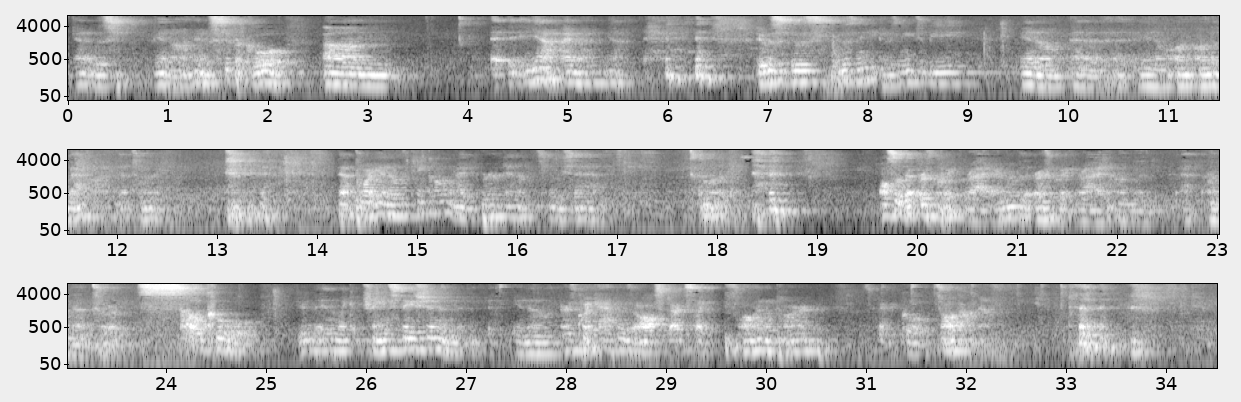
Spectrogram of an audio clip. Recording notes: Live from Super FamiCon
